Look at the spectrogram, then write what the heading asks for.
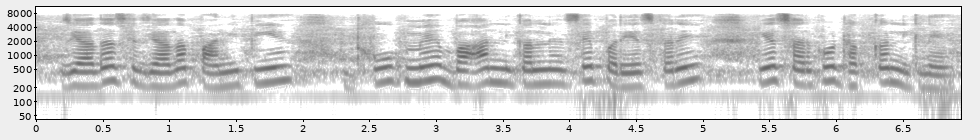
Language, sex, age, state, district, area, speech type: Urdu, female, 18-30, Delhi, East Delhi, urban, spontaneous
